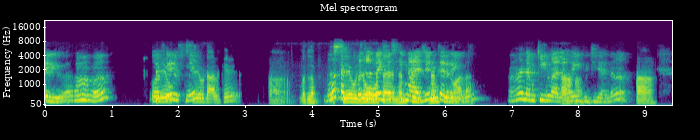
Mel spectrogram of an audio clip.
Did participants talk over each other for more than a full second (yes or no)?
yes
